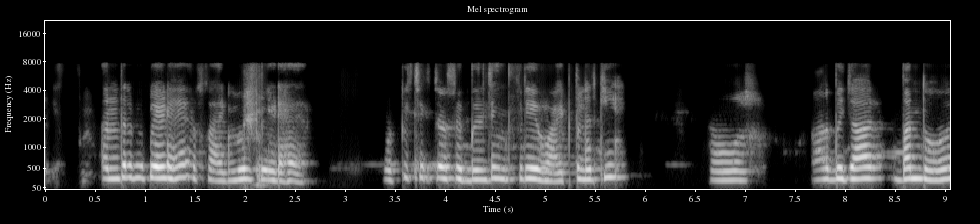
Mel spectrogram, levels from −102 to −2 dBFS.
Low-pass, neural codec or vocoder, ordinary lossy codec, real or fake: none; codec, 16 kHz, 2 kbps, X-Codec, HuBERT features, trained on general audio; none; fake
